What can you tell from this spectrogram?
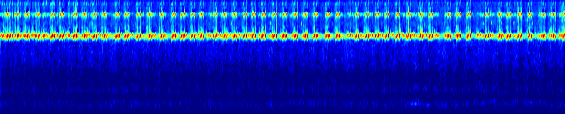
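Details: High, continuous insect buzzing from grasshoppers in a flowering prairie meadow, made of quick regular pulses that run without pause, with a thin higher overtone above and nothing else clearly heard.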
